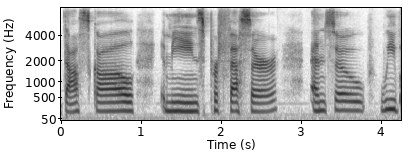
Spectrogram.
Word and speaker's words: Daskal: So Daskal. No. You got it right. American, it's Daskal, but in Europe, it's Daskal.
